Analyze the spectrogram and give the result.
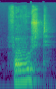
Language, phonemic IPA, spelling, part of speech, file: Dutch, /vərˈwust/, verwoest, verb / adjective, Nl-verwoest.ogg
- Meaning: 1. inflection of verwoesten: first/second/third-person singular present indicative 2. inflection of verwoesten: imperative 3. past participle of verwoesten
